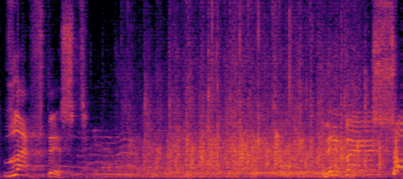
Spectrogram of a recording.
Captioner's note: audience applauds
